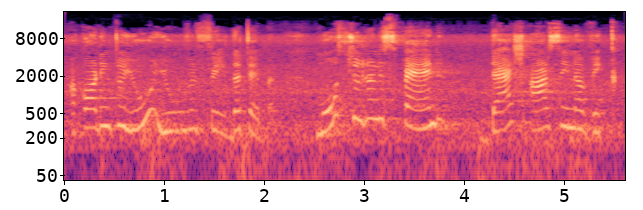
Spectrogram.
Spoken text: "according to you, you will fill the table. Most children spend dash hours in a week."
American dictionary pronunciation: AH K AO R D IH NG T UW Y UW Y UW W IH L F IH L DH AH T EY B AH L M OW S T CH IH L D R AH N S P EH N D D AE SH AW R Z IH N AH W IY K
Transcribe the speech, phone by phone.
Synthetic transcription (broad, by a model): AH K AO R D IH NG T UW Y UW Y UW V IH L F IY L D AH T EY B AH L M OW S T CH IH L D R AH N S P EH N D D AE SH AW R S IH N AH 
